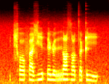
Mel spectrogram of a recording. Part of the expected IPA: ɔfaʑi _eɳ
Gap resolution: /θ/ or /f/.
θ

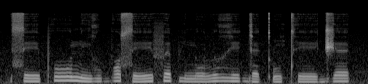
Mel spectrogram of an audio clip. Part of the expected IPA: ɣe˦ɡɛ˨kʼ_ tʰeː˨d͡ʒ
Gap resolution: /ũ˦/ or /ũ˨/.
ũ˨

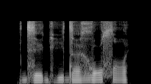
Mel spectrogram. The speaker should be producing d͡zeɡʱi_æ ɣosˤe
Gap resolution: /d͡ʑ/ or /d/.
d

